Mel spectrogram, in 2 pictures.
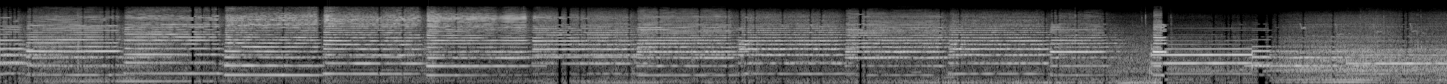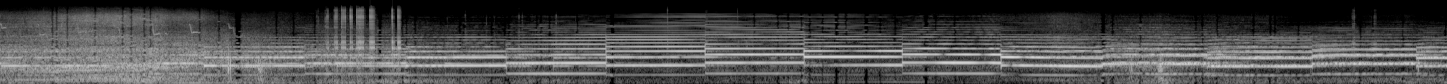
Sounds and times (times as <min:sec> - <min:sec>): Fire engine, fire truck (siren): 0:00.0 - 0:28.9
Truck: 0:00.0 - 0:28.9.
